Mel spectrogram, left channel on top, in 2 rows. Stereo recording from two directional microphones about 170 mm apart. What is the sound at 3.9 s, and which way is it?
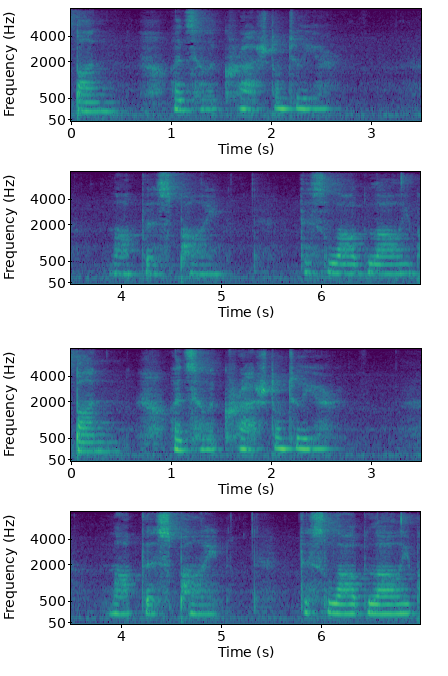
Speech, 40° right (ahead or behind).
